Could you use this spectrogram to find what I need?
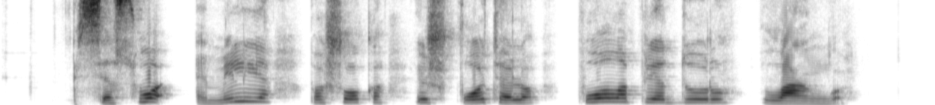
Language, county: Lithuanian, Vilnius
